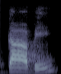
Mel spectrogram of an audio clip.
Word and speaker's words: Derby: Then we have uh this suff we find this suffix uh by but it's not pronounced by when we apply to a name uh to a noun. So we have the city of Derby in Darishia.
